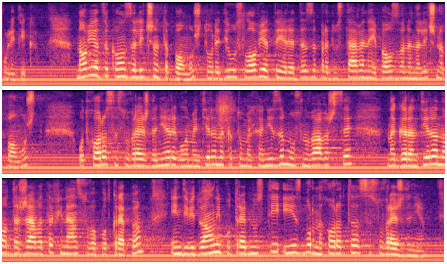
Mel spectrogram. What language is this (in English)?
Bulgarian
